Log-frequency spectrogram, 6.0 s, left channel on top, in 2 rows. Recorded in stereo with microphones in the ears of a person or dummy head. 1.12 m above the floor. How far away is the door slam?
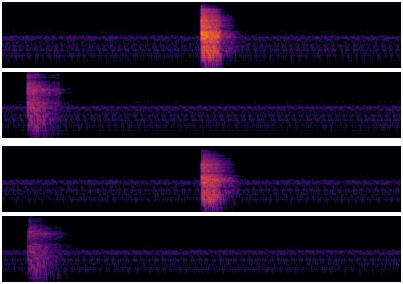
About 0.5 m.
